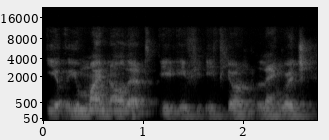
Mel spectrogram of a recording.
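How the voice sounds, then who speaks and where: A man from Italy with an Italian accent, a startup founder giving a talk to students, speaking haltingly with many fillers and repeated words. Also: on the low side, flat delivery, dark tone, echoey room, dull audio.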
